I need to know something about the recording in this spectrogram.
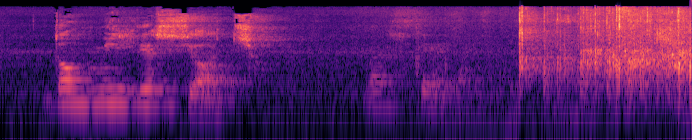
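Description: A woman speaks into a microphone, heard through a loudspeaker in a large hall.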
